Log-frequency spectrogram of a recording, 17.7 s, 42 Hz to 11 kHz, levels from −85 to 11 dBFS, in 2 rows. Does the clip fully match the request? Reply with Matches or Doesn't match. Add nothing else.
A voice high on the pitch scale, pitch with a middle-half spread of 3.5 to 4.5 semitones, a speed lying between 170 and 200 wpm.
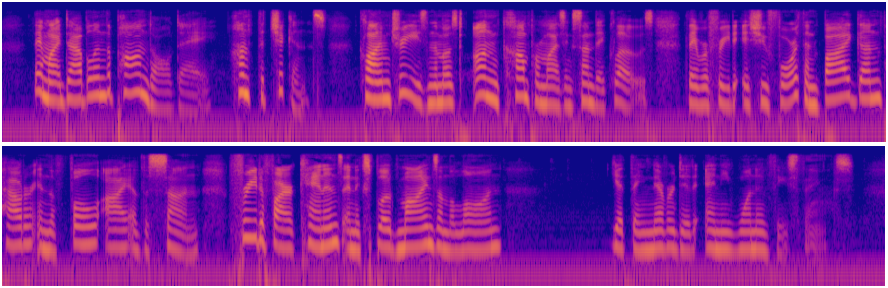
Matches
